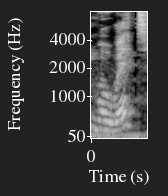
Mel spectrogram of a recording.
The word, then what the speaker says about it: Moët: the tea is silent normally in French it would be but because this is a Dutch name it isn't there are many people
